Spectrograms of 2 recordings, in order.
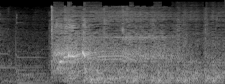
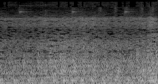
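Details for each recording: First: Royal Enfield Thunderbird single-cylinder idling with an uneven metallic clatter coming from the clutch cover area, heard before repair; clutch cover rattle at idle. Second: Royal Enfield Thunderbird single-cylinder after clutch cover repair idles with a steady, even thump; the earlier clutch-cover noise is gone, no rattle from the clutch side.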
